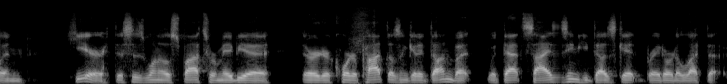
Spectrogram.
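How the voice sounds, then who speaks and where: A man giving conversational live poker tournament commentary as the host of a stream. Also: low voice.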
